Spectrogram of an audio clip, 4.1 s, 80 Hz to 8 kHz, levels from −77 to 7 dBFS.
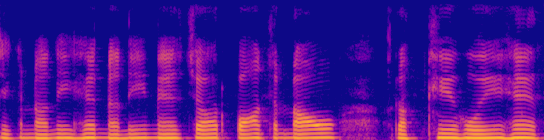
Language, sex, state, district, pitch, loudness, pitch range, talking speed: Hindi, female, Uttar Pradesh, Etah, 225 Hz, -13 LUFS, 225-235 Hz, 160 wpm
